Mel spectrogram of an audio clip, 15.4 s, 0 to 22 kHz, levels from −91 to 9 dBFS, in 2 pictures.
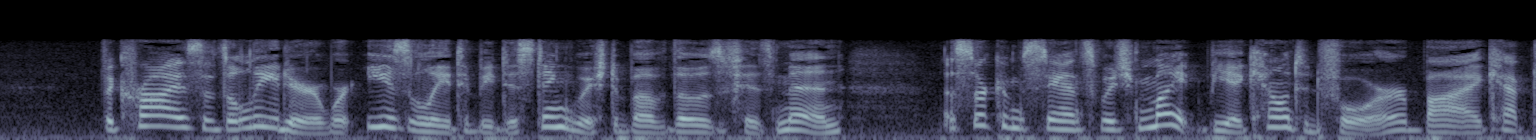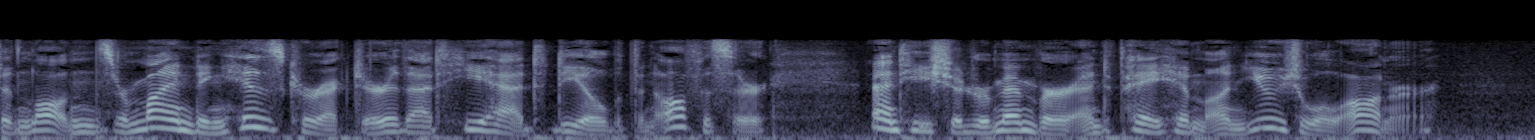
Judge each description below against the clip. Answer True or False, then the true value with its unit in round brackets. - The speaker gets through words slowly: False (175 wpm)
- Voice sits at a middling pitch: False (205 Hz)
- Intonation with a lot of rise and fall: True (8.2 semitones)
